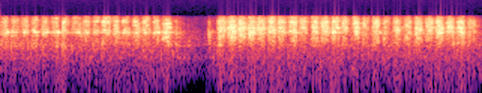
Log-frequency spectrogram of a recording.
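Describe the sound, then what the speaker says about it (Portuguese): A PET plastic bottle being sanded by hand, a close, steady rasping scrub in quick strokes that pauses briefly once and then carries on evenly. "Vamos a lixar a garrafa PET agora."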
